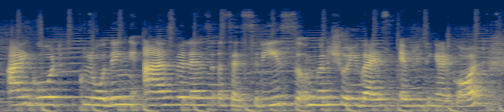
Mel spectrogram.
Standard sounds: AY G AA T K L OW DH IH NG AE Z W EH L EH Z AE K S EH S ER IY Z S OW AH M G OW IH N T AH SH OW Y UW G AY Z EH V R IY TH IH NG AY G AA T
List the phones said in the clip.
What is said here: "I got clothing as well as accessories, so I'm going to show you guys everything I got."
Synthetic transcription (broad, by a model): AY G AA T K L OW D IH NG AE Z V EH L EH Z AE S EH S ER IY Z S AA AH M G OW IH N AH SH OW Y UW G AY Z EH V R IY T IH NG AY G AA T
